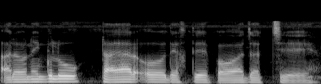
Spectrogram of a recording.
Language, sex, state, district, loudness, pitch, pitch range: Bengali, male, Assam, Hailakandi, -18 LUFS, 110 Hz, 100-120 Hz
